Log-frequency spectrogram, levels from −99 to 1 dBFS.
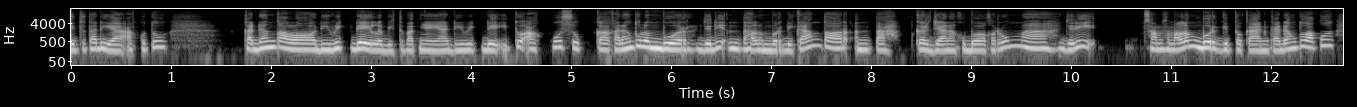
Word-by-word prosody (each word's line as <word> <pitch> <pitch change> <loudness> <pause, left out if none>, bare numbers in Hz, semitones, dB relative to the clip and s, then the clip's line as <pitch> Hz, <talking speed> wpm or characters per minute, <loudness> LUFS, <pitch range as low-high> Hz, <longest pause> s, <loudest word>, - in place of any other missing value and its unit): itu 205 - -11
tadi 225 -3 0
ya, 180 -1 -1
aku - - -8
tuh 270 +1 -2 0.8
kadang 235 +5 +2
kalau 210 -6 +3
di 195 0 -1
weekday 225 0 +5
lebih 180 -3 -1
tepatnya 185 0 -4
ya, 180 0 -3
di 190 +1 -4
weekday 195 -1 -1
itu 275 +5 -1
aku 265 +4 -2
suka 220 -4 -4
kadang 215 +5 +1
tuh 300 - +1
lembur. 215 -4 +6
Jadi 200 +5 0
entah 220 -3 0
lembur 185 -1 -1
di 180 - -4
kantor, 250 - +1
entah 195 -1 -3 0.2
kerjaan 185 -2 -2
aku 195 0 -6
bawa 185 0 +1
ke 190 - -7
rumah, 235 -4 -1
jadi 225 +6 -2 0.5
sama-sama 210 -2 -2
lembur 250 -5 +5
gitu 200 -1 -5
kan. 180 -1 -3
Kadang 195 +6 -2
tuh 295 - -1
aku 295 +5 +2
210 Hz, 185 wpm, -23 LUFS, 190-240 Hz, 0.8 s, lembur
